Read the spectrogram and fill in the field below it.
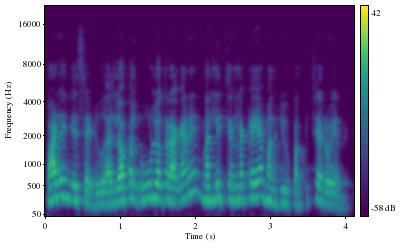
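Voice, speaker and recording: A woman telling a folk tale in an animated, conversational way, acting out the characters' exclamations. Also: a little high, fast. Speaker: storyteller. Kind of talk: animated oral folk storytelling to a listener.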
